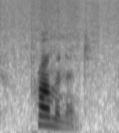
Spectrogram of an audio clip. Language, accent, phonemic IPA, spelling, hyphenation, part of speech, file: English, US, /ˈpɹɑmɪnənt/, prominent, prom‧i‧nent, adjective / noun, En-us-prominent.ogg
- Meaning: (adjective) 1. Standing out, or projecting; jutting; protuberant 2. Likely to attract attention from its size or position; conspicuous 3. Eminent; distinguished above others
